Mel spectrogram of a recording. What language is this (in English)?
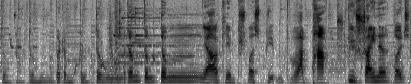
German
